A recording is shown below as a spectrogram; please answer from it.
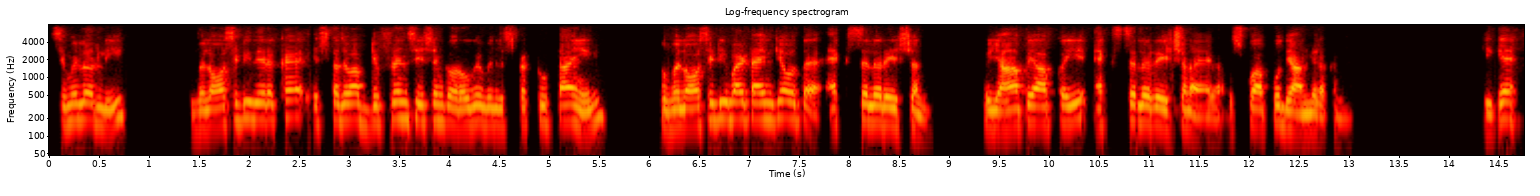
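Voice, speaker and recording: A man's voice: fairly high pitch, a little slow, darkish tone, dry recording, muffled recording. A man with an Indian accent teaching calculus step by step in an online class. He mixes English terms into his Hindi explanations and checks in with students by name. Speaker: physics and maths teacher.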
